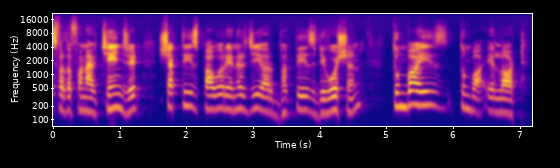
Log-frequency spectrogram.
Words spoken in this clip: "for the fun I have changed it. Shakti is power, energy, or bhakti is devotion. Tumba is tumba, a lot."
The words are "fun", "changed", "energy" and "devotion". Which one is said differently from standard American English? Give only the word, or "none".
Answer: none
